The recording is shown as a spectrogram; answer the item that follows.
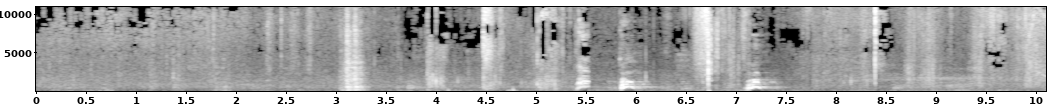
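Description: A dog barking: a run of about seven short barks starting about three seconds in and lasting some four seconds.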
